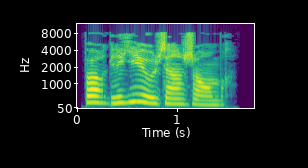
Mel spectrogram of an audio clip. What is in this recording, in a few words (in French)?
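"porc grille au gingembre", French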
